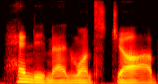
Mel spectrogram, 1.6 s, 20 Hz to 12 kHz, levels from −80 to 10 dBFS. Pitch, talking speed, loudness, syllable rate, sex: 95 Hz, 150 wpm, -18 LUFS, 3.2 syllables/s, male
